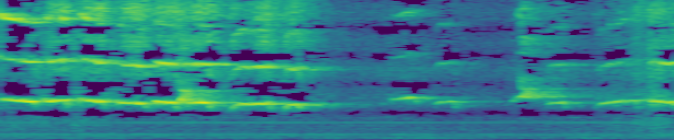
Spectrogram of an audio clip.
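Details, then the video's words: Female ultramarine grosbeak soliciting mating, giving thin, high, drawn-out whistled notes that waver slightly, repeated rapidly over a faint steady indoor hum. "Fêmea de azulão Bulma pedindo gala pra câmera"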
